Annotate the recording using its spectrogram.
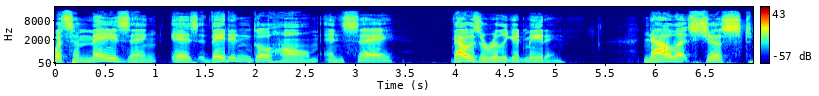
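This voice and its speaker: On a very clean recording with a silent background, a man with a plain, everyday voice talks at a fairly slow pace and medium pitch with ordinary pitch variation. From Canada, New Brunswick. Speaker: travelling preacher. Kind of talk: sermon.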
